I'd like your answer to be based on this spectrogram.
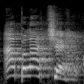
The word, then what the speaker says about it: Appalachia: Are they from Appalachia? – Is it not Appalachia? – I'm not sure how to pronounce Appalachia, yeah. – It's supposed to be like an apple atchin. – Appalachia!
